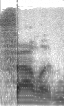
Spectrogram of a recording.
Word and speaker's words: Fallon: It's Edward Fallon, like Fallon. – Jimmy Fallon.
